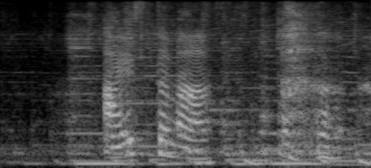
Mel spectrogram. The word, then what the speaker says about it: 愛してます: 愛してます.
